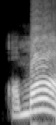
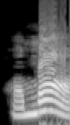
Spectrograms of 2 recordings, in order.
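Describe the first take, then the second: First: Said in the usual way. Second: Loud, sharp cry of mother; a son's outraged yell; explosive shout at his mother; angry shout. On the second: Acted. Son raises hand at mother.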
